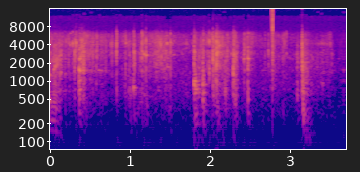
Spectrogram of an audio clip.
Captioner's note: axes chopping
